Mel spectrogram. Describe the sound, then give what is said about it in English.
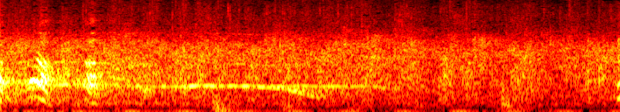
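A room full of people applauding, a dense, steady patter of many hands clapping at once that holds for a few seconds with no voices over it. “Clap me.”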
